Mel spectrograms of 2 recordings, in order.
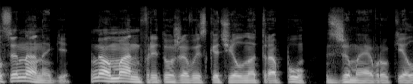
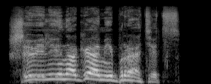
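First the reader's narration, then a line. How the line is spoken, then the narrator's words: Hoarse rasp. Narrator (Russian): прохрипел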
